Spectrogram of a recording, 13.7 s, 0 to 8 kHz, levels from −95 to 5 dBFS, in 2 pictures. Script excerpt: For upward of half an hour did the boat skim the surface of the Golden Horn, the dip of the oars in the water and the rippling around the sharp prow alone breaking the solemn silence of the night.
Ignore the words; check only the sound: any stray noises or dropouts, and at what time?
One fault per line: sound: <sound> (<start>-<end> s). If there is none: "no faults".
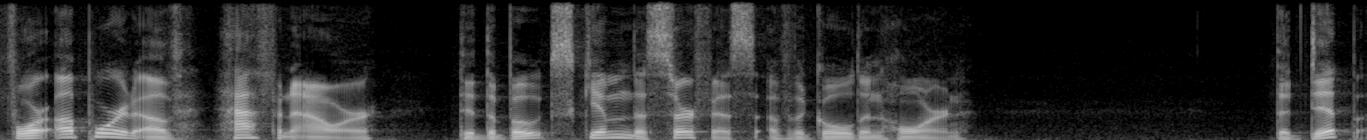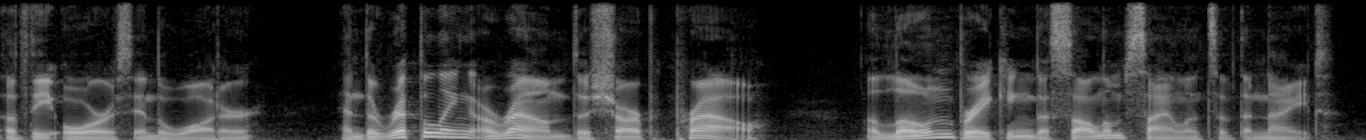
no faults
